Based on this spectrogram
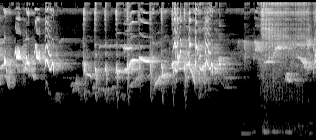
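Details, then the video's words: Oriental magpie-robin in a contest area: rapid chattering notes and slurred whistles in quick succession, then a softer stretch with other birds and a low murmur of people. "Suara kacer di area lomba"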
